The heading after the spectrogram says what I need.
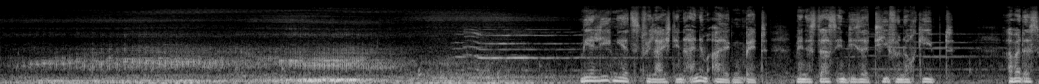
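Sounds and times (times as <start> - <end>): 
deep underwater rumble: 0.0 - 5.8
whale song: 0.0 - 7.2, 8.4 - 10.3
speech: 5.8 - 10.3.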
